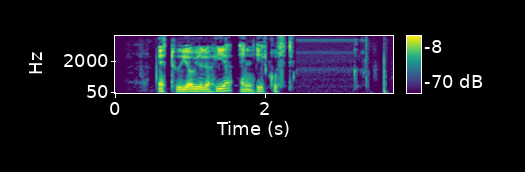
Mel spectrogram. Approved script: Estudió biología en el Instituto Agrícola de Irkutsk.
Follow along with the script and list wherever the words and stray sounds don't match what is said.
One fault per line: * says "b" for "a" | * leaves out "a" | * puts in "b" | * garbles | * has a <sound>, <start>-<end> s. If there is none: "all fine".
* leaves out "Instituto Agrícola de"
